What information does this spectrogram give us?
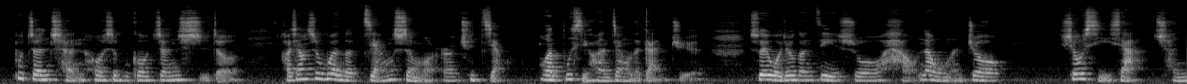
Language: Chinese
